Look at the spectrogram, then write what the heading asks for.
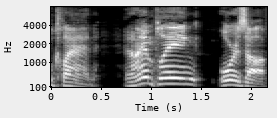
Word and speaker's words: Orzhov: And I am playing Orzhov. Now, may also be pronounced Orzhov, which, however you want to pronounce it, that's cool with me.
